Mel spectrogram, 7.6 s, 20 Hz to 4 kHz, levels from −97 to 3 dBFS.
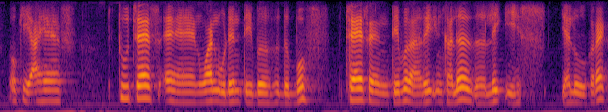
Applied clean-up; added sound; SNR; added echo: none; none; none; none.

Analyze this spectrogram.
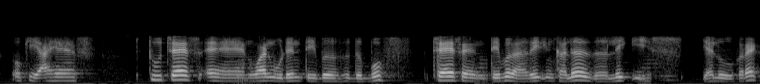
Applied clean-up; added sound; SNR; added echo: neural separator model SepFormer DNS4.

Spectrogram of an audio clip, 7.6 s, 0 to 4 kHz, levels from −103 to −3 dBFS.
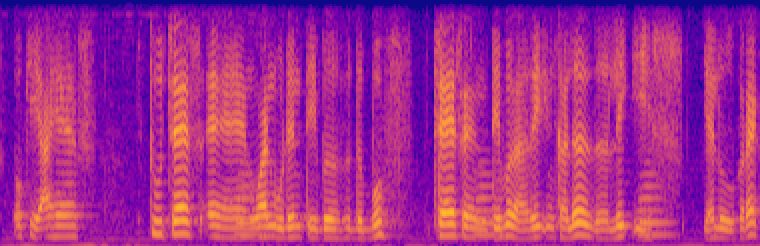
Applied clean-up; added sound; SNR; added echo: none; Brass instrument; 13 dB; none.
